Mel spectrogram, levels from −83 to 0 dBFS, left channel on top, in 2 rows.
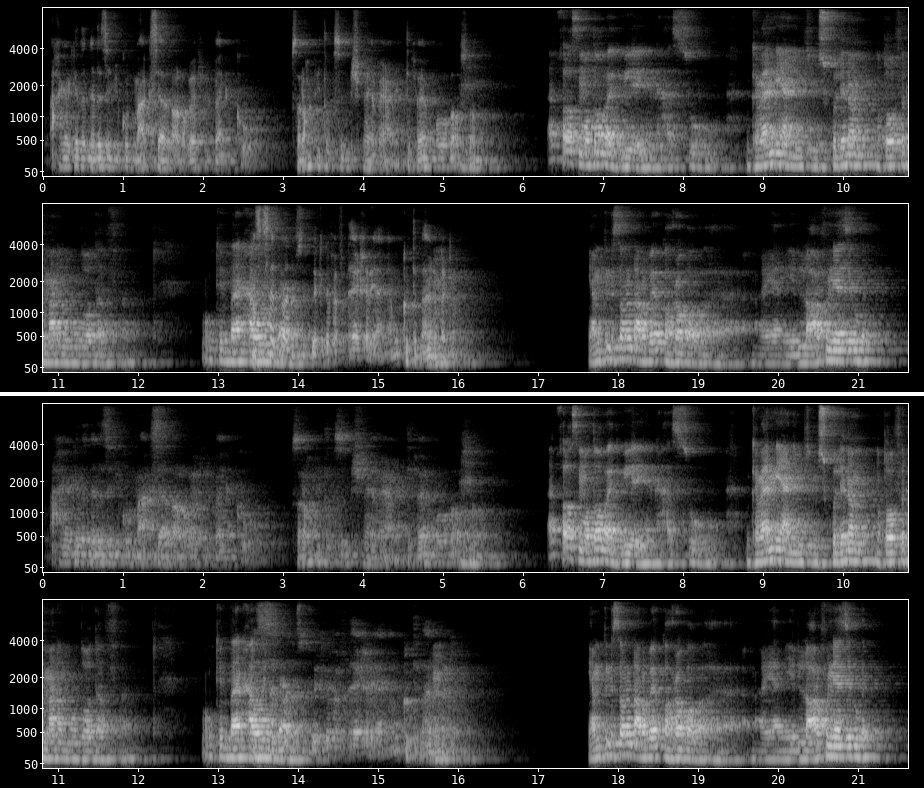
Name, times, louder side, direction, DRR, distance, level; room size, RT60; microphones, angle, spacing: voice 1, 0.1-2.7 3.1-5.5 13.4-16.1, left 3 dB, 60° left, 4 dB, 0.4 m, -33 dB
voice 2, 6.3-12.0 12.8-14.0 15.7-15.8 17.6-21.1, right 2 dB, 20° right, 2 dB, 0.3 m, -25 dB
4.2 x 3.6 x 2.3 m, 1.2 s
head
